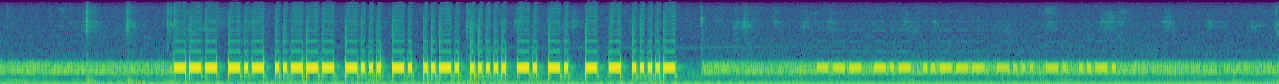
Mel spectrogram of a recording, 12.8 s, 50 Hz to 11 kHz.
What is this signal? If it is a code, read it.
Morse code, heard as a keyed tone, about 31 wpm, 690 Hz. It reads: OK2BNF 5NN TT4 OK2BNF
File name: Archiv / CUC381 / OK1FGD CUC 381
